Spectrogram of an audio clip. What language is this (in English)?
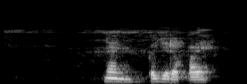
Thai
